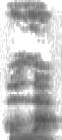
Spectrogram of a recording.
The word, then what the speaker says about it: olá: It indicates that the accented vowel is stressed, olá, so that the tonic syllable is lá.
